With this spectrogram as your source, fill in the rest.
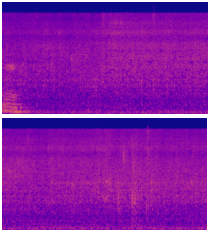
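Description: Chicken meat frying in a pan, a loud, steady, close sizzle like heavy rain, running continuously without pause from start to end.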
